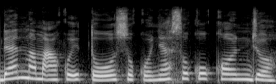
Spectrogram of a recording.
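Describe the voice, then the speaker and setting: This is a woman with a fairly high voice. Her pitch rises and falls in an ordinary way. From Southeast Sulawesi, Indonesia. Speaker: vlogger. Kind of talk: casual vlog talk. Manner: animated.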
